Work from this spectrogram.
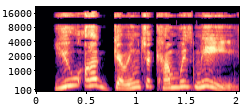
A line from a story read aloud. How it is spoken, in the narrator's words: shouted Daphne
